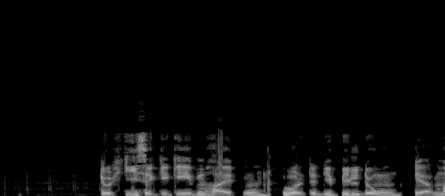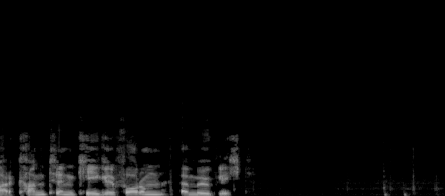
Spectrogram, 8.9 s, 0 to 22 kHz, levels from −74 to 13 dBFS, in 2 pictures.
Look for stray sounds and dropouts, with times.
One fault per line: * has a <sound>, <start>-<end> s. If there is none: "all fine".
all fine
